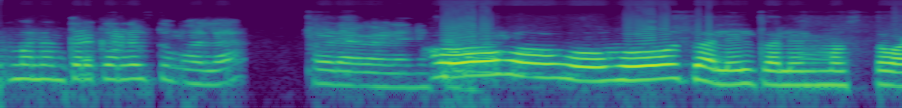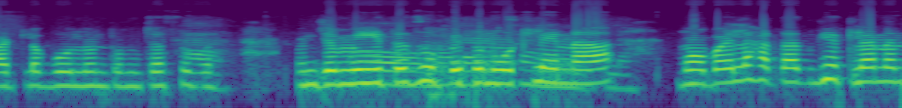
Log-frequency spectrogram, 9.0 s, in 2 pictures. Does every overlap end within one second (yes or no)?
no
